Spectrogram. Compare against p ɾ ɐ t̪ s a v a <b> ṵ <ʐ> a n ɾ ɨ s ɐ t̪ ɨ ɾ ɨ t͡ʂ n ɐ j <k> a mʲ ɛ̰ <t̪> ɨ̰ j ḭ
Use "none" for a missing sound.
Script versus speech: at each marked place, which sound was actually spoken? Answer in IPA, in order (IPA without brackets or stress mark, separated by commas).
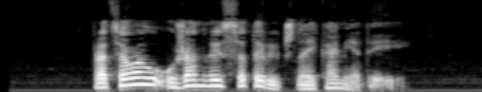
w, ʐ, k, d̪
